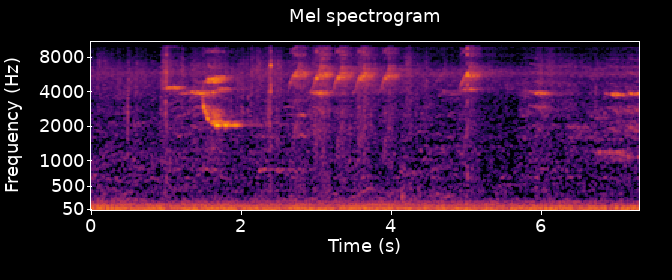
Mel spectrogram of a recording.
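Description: Forest birds chirping: a louder whistle sliding down in pitch about a second and a half in, then a quick run of about five repeated chirps, over a steady low rumble.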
